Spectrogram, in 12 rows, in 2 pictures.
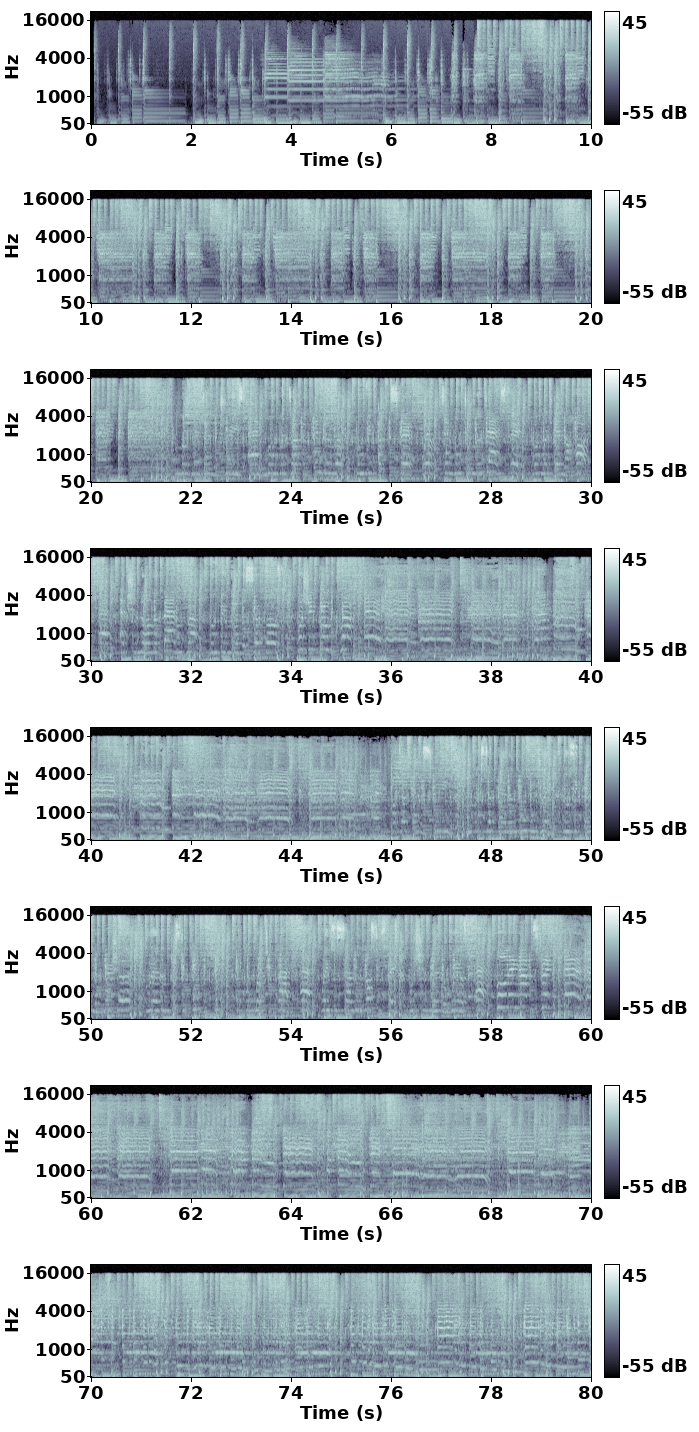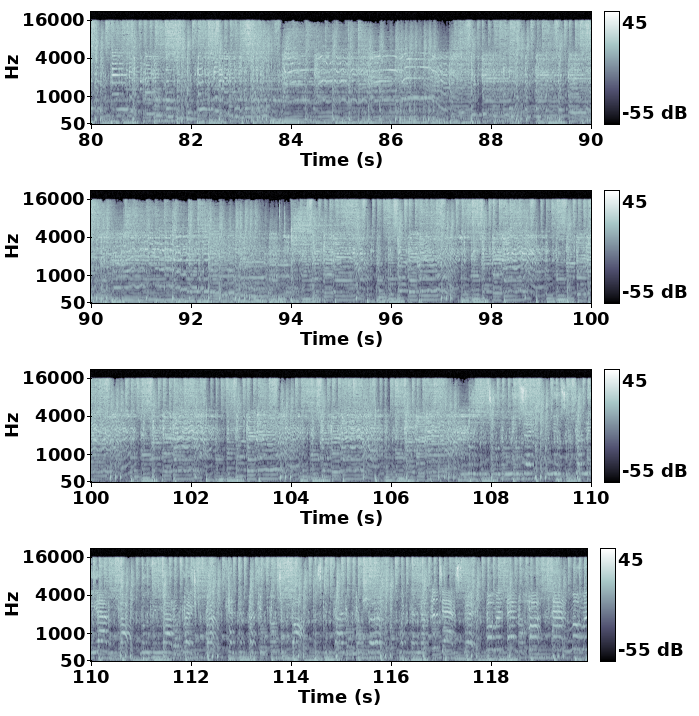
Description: first-wave of Punk Bands from the formative days of 1976.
